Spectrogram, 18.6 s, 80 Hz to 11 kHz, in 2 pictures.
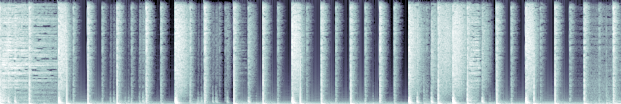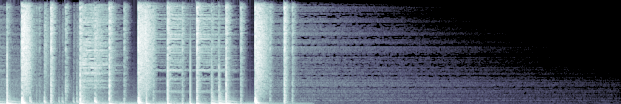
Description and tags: DubstepBeat SnakeFx
Quality Beat for dubstep, designed/processed generously, ready for use in songs around 130 bpm(not sure what bpm). Original, authentical and "never used". :D
120, 130, 140, 150, 160, artificial, Beat, complex, compressed, Drums, Dubstep, free, good, loop, Pro, processed, quality, special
